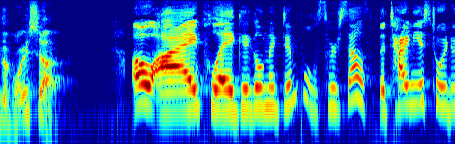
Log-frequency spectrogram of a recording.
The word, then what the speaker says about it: Giggle McDimples: And they were like, that's our Giggles McDimple. Yep. Did I say it right? Yeah, Giggle McDimples.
